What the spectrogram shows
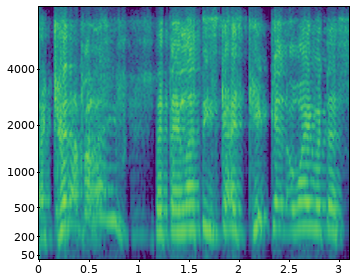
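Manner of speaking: high-pitched, disgusted outburst.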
